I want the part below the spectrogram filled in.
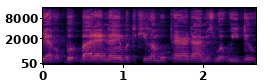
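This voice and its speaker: A man's voice has a bright, sharp tone. His intonation is fairly even. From US South, Mobile, Alabama. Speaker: spiritual and community leader. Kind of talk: casual talk to camera. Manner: halting, many fillers and restarts.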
